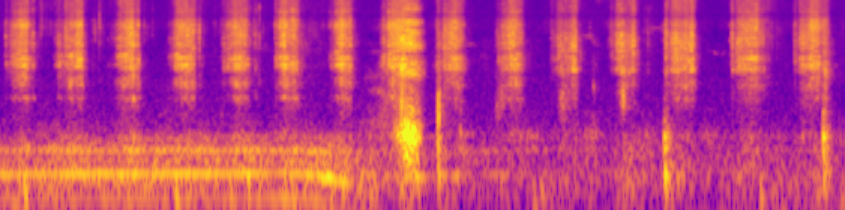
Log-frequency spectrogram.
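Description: Rhythmic scraping and scratching in dry sandy soil, about two strokes a second, as the ground is worked to dig out potatoes. One stroke about halfway through is louder than the rest. A faint low hum stops about a third of the way in.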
